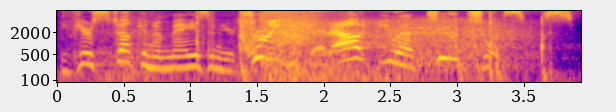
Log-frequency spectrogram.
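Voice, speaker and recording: A woman's voice: high voice, very animated, normal speed, heavy background noise. A woman playing a hot-headed, blunt schoolgirl brawler in an anime English dub. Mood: defiant. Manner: blunt, combative.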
